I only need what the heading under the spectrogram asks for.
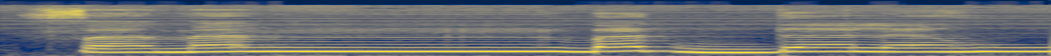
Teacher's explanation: فمن بدله میں نون ساکن کے بعد حرف با آ رہا ہے تو نون ساکن کو میم سے بدل کر اخفا کریں گے، یعنی غنہ کر کے پڑھیں گے تو یہاں پر اقلاب کا قاعدہ ہوگا۔ بدلہ میں دال حرف قلقلہ مشدد ہے تو یہاں پر قلقلہ خوب جماؤ کے ساتھ ادا کریں گے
